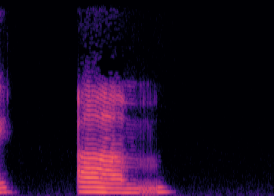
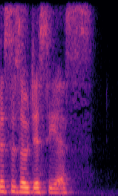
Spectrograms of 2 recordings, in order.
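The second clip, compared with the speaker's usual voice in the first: ordinary talk, nothing marked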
